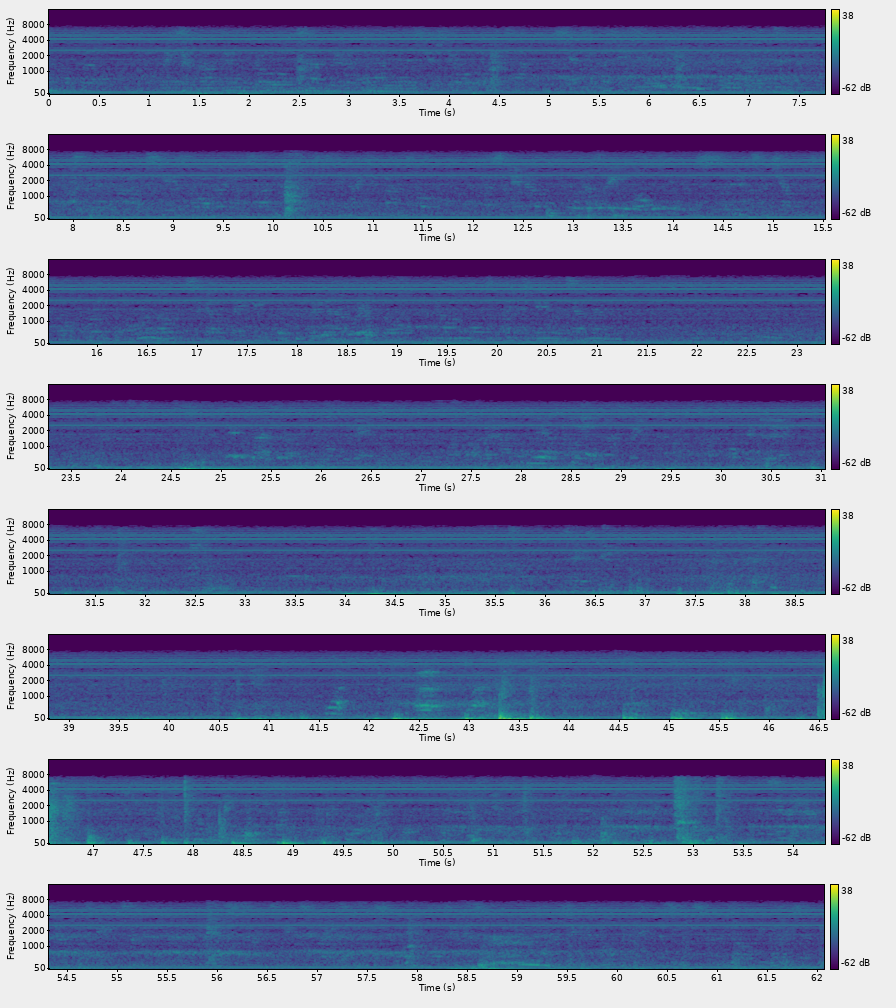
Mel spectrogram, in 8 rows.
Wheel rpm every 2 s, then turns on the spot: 0, 0, 0, 0, 0, 0, 0, 0, 0, 0, 0, 0, 0, 0, 0, 0, 0, 0, 0, 0, 0, 0, 0, 0, 0, 0, 0, 0, 0, 0, 0.
none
